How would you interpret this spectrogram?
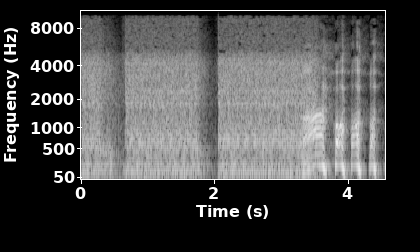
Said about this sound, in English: And by the way, speaking of gunfire, I am going to the gun show tomorrow afternoon, Sunday afternoon.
